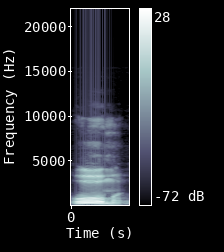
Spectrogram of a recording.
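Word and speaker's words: ॐ: उच्चारण करते हैं तो ओ को खूब ज़्यादा खींच कर ले जाते हैं, जितना हमारे पास सांस रहता है उतना। उसके बाद अंतिम में क्या करते हैं, म हल्का सा बोलते हैं, है ना।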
